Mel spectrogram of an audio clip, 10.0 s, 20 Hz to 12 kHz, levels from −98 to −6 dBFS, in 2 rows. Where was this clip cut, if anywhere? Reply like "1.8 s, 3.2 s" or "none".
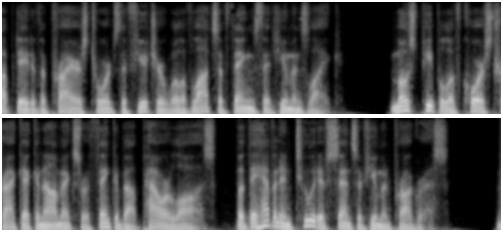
4.9 s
